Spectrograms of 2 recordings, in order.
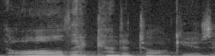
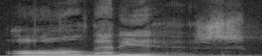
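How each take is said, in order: First: Said in the usual way. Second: Drawn-out whisper, pitch high; slow hushed whisper. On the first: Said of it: "listen to me". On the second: Acted. Preacher whispers to hush the congregation, drawn out. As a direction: breathe it slowly. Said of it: "Can you hear me?".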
